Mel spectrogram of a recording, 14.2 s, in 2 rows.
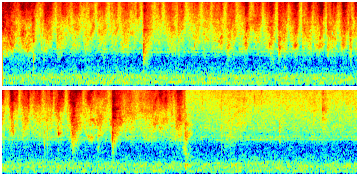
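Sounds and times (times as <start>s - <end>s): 
hands rubbing an oiled belly in a stomach massage: 0.0s - 10.8s
faint hiss: 0.0s - 14.2s.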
